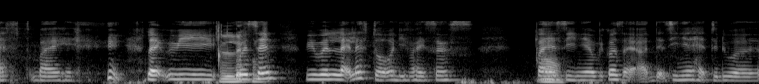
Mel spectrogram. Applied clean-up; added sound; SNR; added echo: none; none; none; none.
